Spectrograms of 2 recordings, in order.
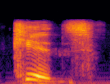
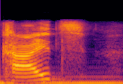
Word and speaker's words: kids: Next up is, let's see here, kids. Instead of kites, it's kids. Kids, many kids.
